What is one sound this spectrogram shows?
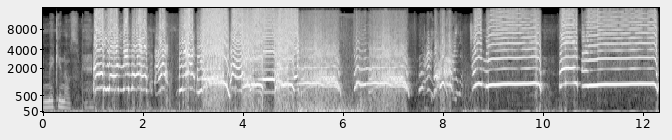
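A young woman screams and wails loudly close by.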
